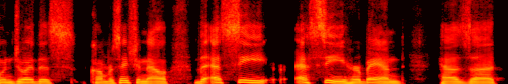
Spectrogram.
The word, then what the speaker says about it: Ess See: My guest, Sarah Carbonetti, the singer, songwriter, and creative energy behind Ess See, which is ESSSEE, like the letters spelled out phonetically.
